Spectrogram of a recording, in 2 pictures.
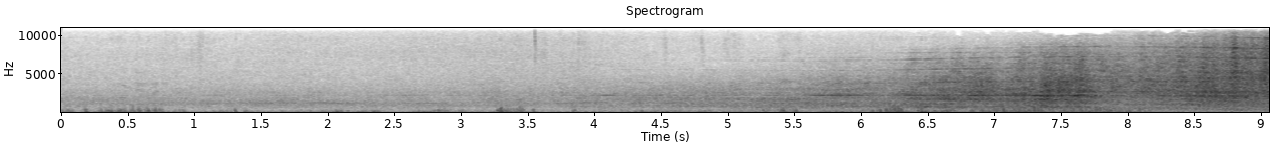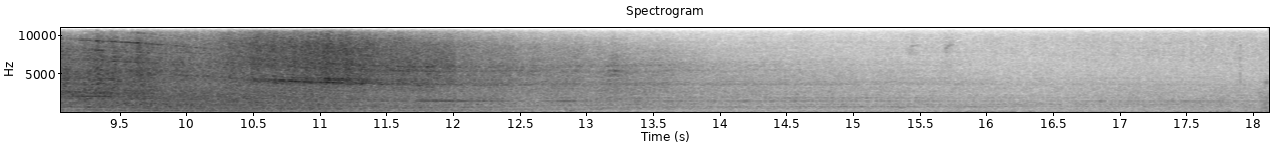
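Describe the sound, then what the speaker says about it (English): An American Airlines Airbus A321 jet from Phoenix passes close by at LAX, its loud engine roar swelling to a peak with a sweeping whine, then fading away as it moves off. "Next we have the American A321 from Phoenix."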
